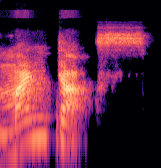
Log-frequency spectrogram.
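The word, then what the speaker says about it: Mantoux: at a person's lungs we could do a muntax skin test and let me spell that for you m a n t o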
